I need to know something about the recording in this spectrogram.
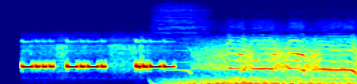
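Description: Intro sound effect: three quick bursts of rapid electronic beeps, thin like a telephone line. About two seconds in, a deep falling sweep leads into a steady low rumble with voices over it.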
